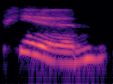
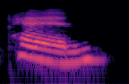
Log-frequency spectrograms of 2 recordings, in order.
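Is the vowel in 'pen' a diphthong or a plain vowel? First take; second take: diphthong; plain. First: The vowel glides, sounding more like an 'I'. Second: The vowel is a plain, single vowel. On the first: "there's a little diphthong in the pen and it's more like an I sound" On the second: "That's how most most people pronounce it"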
